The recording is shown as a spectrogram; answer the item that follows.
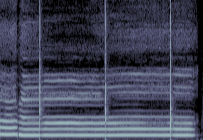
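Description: A man humming one long, steady note, the pitch dipping slightly at the start and then holding. Three sharp clicks sound evenly through it, about two-thirds of a second apart.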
